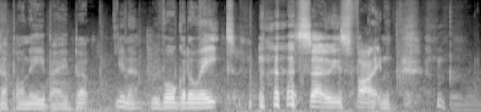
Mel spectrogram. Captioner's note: chuckling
